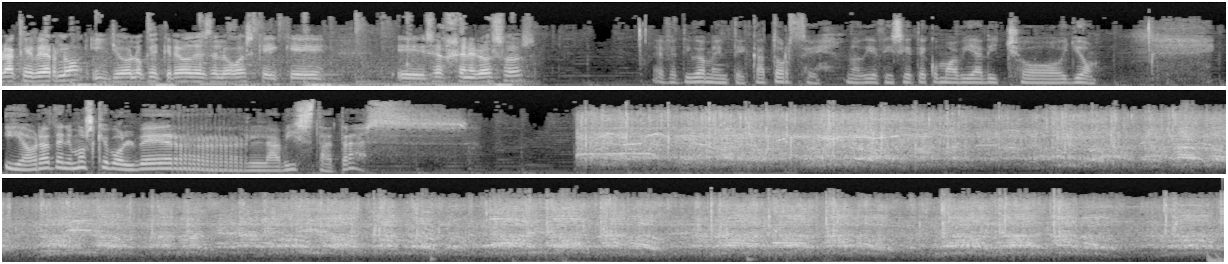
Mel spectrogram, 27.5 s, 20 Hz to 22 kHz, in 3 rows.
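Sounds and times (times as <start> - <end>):
speech: 0.0 - 4.1, 4.9 - 12.3
large crowd chanting a Spanish-language slogan at a mass street protest: 14.3 - 27.5.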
